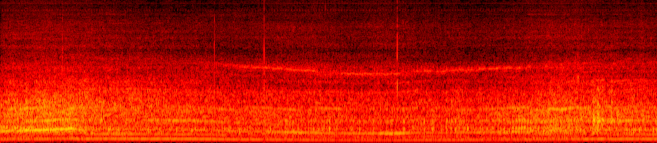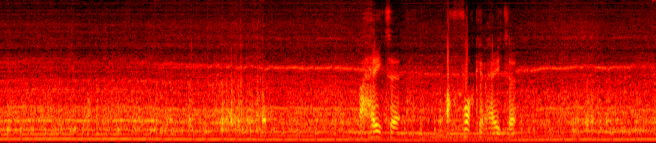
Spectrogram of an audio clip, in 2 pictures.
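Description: Wind buffets past the rider outdoors.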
